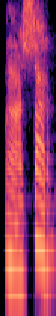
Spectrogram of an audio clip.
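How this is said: The word begins with a nasal 'ng' sound. The speaker calls it wrong. "kalau bilang asar tuh ngasar gitu loh"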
